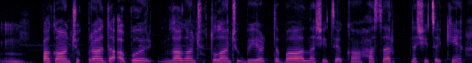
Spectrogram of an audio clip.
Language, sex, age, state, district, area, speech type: Kashmiri, female, 18-30, Jammu and Kashmir, Budgam, rural, spontaneous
